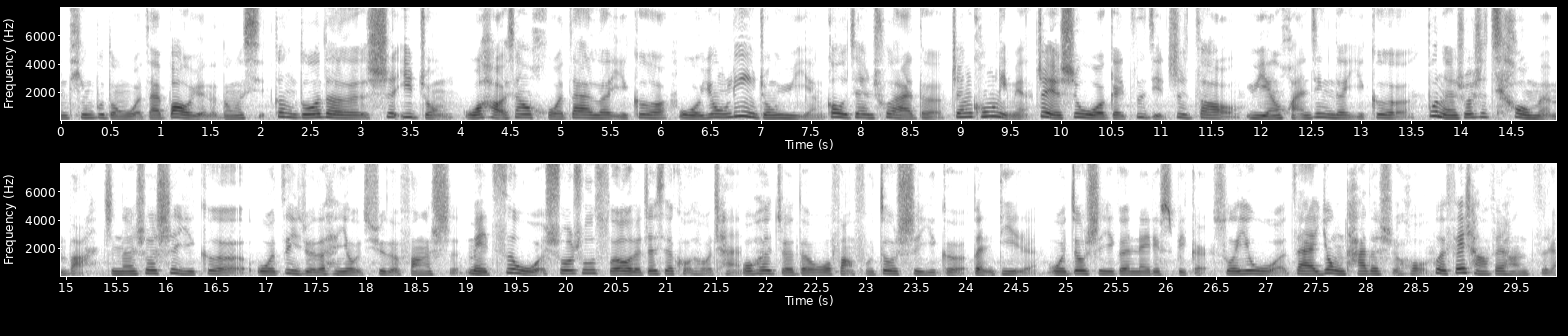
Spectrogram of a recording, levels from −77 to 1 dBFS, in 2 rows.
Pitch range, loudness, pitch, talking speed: 185-230 Hz, -28 LUFS, 195 Hz, 285 characters per minute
